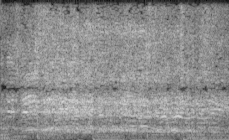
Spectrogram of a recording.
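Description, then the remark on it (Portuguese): A group of voices together imitates sheep, producing a loud, wavering chorus of bleats that fills the short moment, several overlapping tones quivering at once. “Ele fez ovelhas que.”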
